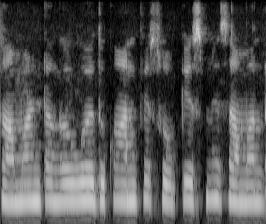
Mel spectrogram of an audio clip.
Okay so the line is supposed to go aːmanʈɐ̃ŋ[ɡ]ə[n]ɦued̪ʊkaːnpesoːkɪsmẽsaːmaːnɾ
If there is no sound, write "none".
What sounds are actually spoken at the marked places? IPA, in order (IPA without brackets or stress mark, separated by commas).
ɡ, none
